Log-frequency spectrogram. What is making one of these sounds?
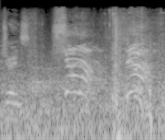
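A man snaps a short reply.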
